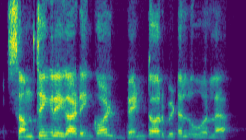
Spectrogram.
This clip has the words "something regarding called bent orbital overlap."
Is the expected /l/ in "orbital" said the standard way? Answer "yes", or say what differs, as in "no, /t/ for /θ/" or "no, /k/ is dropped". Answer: yes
